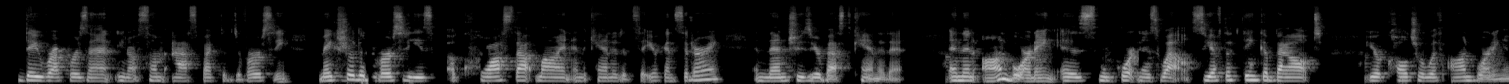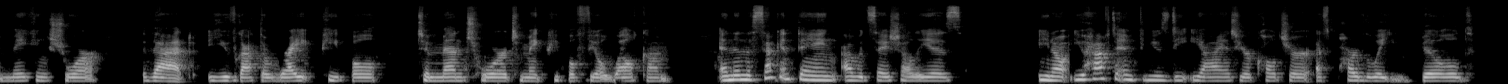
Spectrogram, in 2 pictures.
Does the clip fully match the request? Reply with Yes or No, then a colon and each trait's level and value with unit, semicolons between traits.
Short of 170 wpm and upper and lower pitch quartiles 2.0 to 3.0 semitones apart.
No: average, 175 wpm; narrow, 2.5 semitones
